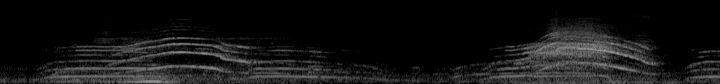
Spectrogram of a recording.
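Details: Two angry male cats squaring off in a fight. Long bending yowls swell and fade, and a louder, harsher, higher wail peaks near the end before a short final cry.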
